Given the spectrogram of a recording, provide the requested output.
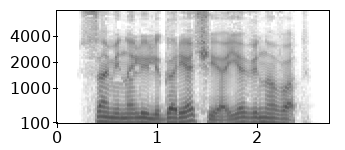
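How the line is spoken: Grumbling. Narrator (Russian): проворчал Митя

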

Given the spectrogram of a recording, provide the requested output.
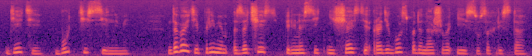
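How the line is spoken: Moved, quiet whisper. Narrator (Russian): Старая женщина была тронута теплым отношением к ней со стороны своей семьи и тихо прошептала

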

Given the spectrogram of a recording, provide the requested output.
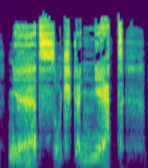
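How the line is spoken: Raven's growl. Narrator (Russian): прорычал ворон

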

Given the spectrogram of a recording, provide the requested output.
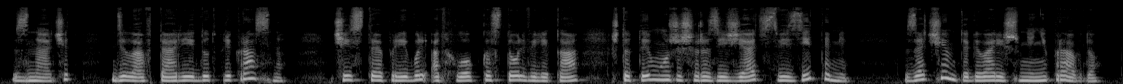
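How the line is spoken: Flat colorless question. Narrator (Russian): Бесцветным голосом он спросил

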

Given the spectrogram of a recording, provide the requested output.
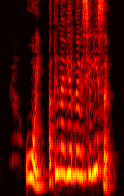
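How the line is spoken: Cheerful smiling exclamation. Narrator (Russian): воскликнула она, сияя очаровательной улыбкой

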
